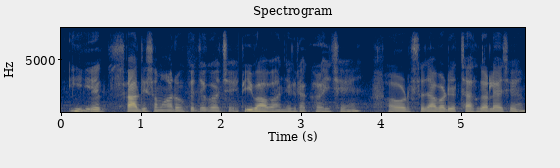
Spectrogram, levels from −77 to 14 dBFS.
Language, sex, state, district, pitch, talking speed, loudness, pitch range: Hindi, male, Bihar, Purnia, 135 Hz, 145 wpm, -25 LUFS, 130-140 Hz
